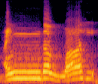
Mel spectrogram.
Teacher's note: عین کو حلق سے پڑھنا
